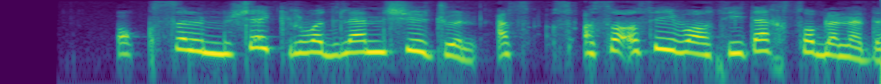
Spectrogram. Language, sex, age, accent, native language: Uzbek, male, under 19, Farg'ona, Uzbek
